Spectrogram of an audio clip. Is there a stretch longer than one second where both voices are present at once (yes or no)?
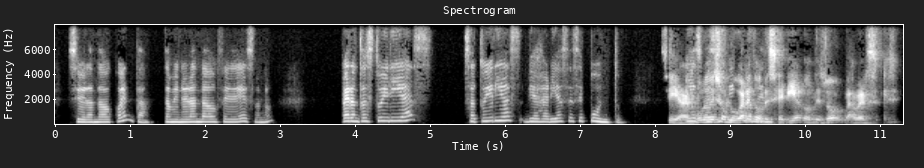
yes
